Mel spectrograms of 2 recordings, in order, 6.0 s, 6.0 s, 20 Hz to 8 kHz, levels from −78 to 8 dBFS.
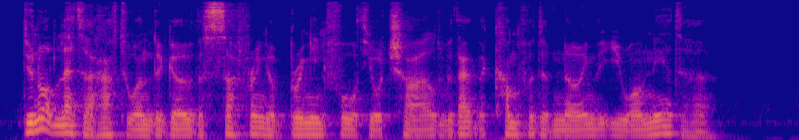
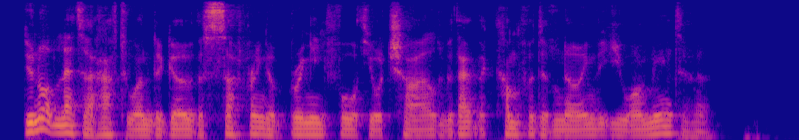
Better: first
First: none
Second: noise reduction (neural mask model DeepFilterNet 3)

